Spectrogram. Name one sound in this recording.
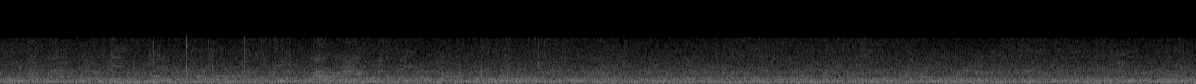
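A crowd murmurs and chatters outdoors all around.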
